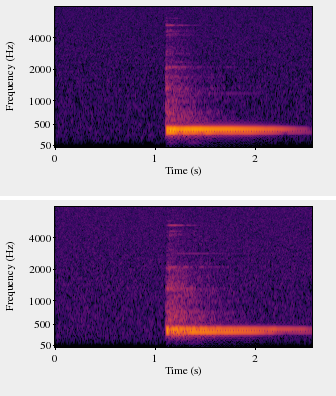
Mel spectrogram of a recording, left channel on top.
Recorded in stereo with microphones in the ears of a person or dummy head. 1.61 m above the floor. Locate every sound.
1.1 s a ringtone: 55° left (ahead or behind), 2 m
